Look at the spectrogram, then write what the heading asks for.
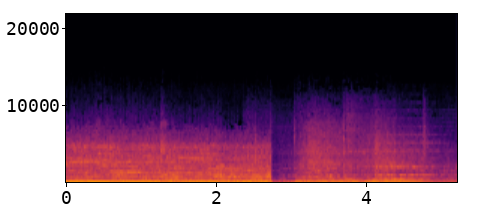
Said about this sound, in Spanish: Ahí ustedes escuchaban la homocinética del vehículo a máxima revolución por minuto, el motor más que todo, para tratar de escapar.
